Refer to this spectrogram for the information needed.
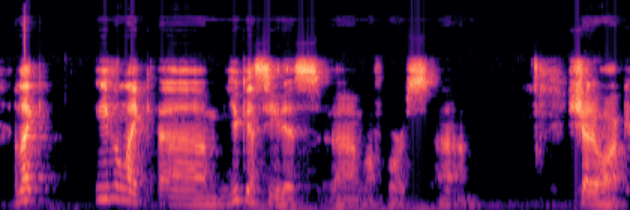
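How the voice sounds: A man speaks at a medium pitch in a bright, sharp tone, with audible echo in the room.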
